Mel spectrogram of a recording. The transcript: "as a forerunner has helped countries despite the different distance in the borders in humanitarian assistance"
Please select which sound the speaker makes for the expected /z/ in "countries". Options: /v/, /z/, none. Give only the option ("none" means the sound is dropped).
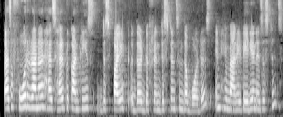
/z/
